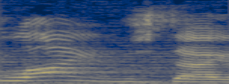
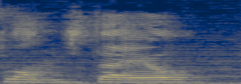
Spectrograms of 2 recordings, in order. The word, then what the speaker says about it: Lonsdale: a line on the logo and the called Lions day oh boy it's pronounced Lonsdale that made sense but now we found out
